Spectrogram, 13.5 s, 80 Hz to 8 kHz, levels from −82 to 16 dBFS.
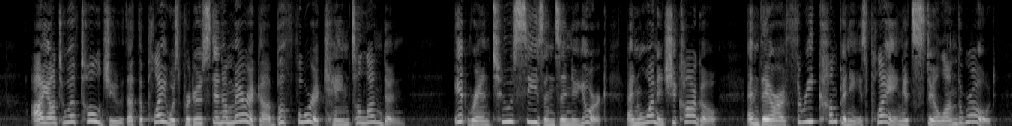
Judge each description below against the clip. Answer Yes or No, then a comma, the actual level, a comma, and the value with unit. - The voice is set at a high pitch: Yes, very high, 300 Hz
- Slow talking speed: No, average, 180 wpm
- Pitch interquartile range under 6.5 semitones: No, wide, 7.8 semitones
